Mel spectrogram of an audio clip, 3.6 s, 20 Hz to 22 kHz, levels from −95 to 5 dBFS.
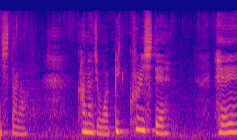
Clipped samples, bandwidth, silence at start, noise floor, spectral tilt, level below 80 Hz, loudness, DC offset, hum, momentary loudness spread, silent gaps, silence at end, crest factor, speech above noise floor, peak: under 0.1%; 16 kHz; 0 s; -52 dBFS; -3.5 dB/octave; -66 dBFS; -27 LUFS; under 0.1%; none; 22 LU; none; 0 s; 16 dB; 26 dB; -10 dBFS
